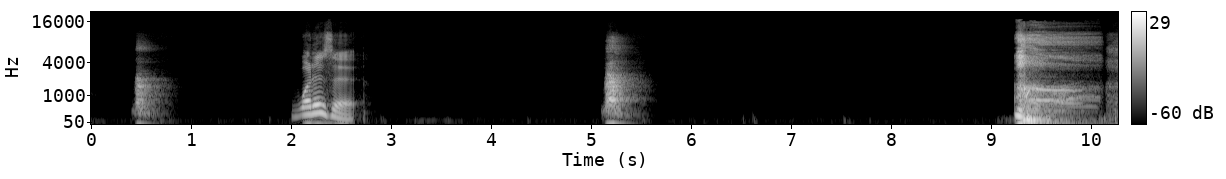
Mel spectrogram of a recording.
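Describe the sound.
A dog named Nina gives a few sharp, isolated barks spaced several seconds apart, the last one loudest, while staring into a dark hallway and barking at something, with a person speaking briefly between the barks.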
